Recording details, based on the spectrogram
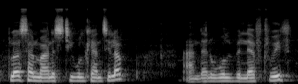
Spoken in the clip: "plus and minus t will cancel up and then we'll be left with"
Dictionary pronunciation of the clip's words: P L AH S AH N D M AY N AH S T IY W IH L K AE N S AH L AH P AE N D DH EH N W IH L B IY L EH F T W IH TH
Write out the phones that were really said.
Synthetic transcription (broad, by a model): P L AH S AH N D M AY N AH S T IY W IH L K AE N S AH L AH P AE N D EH N W IH L B IY L EH F T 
